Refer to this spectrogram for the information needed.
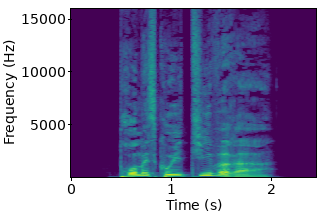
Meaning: inflection of promiskuitiv: 1. strong/mixed nominative masculine singular comparative degree 2. strong genitive/dative feminine singular comparative degree 3. strong genitive plural comparative degree
- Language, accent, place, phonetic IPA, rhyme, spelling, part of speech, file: German, Germany, Berlin, [pʁomɪskuiˈtiːvəʁɐ], -iːvəʁɐ, promiskuitiverer, adjective, De-promiskuitiverer.ogg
